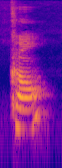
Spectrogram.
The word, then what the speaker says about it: quand: Quand, quand. So here, the only thing that we pronounce is Q. And then we're going to pronounce A-N as en.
